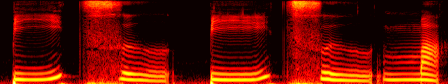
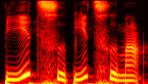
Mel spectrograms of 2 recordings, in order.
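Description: First: Bí cử, bí cử mà with pauses between syllables; slow demonstration. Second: Said in the usual way. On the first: Shown as a demonstration. Teacher repeats a phrase for learners, slowly. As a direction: separate and stretch Bí cử, bí cử mà.

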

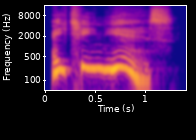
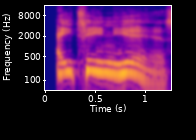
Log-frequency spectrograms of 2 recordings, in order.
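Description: First: High, slow, gloating disbelief; elated, relieved exclamation; triumphant exclamation. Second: Said in the usual way. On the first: A narrator's reading. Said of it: "laughed Dorian Gray with a touch of triumph".

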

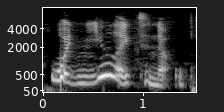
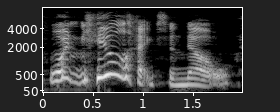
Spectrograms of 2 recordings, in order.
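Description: First: Cheeky, louder, with a leap on YOU; snickering taunt. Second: Slow, higher, loud teasing drawl. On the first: Strange boy dodging Siggy's question, snickering taunt. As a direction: toss it out as a teasing dodge. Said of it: "The boy snickered". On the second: Boy asked his name by Steffi, slow teasing taunt. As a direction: draw it out tauntingly, leaning on YOU. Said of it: "he teased". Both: A narrator's reading.

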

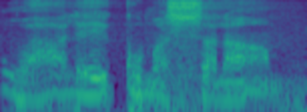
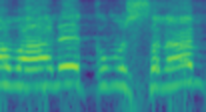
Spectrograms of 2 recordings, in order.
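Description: First: Very soft, low reply so no one hears; hushed reply. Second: Said in the usual way. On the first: Retold or imitated. Companion answering the Prophet's greeting in a near whisper. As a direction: answer under the breath. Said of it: "صحابی نے چپکے سے آ کے کہا". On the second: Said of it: "اتنے آہستہ سے کہا".

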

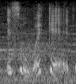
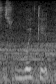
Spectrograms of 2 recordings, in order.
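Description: First: Much higher, playful repeat; playful put-on high voice. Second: Said in the usual way. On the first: Gamer echoing himself at the creepy asylum, playful high voice. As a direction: echo it in a high, silly voice.

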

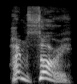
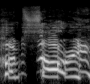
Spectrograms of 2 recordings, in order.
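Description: First: Lower, gentle sorry; concerned apology. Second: Higher, distressed cry of sorry; pained apology. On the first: Hero checking on someone hurt, low gentle apology. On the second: Game hero apologising in distress, pained and high. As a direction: blurt out a pained apology, voice raised. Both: Acted.

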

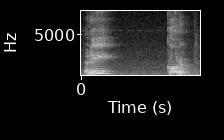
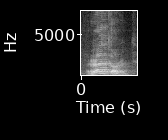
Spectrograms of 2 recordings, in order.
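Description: First: ريكورد drawn out very slowly, ري stressed; stress on first syllable. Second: ريكورد said lower and short, weight on كورد, ري clipped to ر; stress on second syllable. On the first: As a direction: stretch ريكورد, leaning on ري. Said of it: "يبقى أنا دوست على دي". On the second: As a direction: drop the first vowel of ريكورد and hit كورد. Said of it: "لو اتكيت على الحرف التاني". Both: Shown as a demonstration.

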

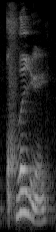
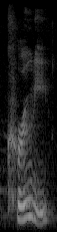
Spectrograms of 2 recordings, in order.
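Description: First: Cruel said as krool, one syllable, by mistake; the word cruel, krool; slip of the tongue. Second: Crudy said as kroo-dee, ending in dee; crudy with a clear dee at the end; right word. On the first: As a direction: cruel slipped out instead of crudy. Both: Shown as a demonstration. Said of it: "No, not cruel".

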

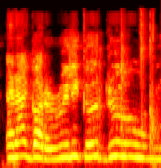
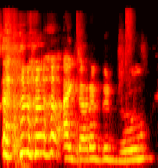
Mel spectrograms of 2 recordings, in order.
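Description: First: Said in the usual way. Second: Laughing through the words. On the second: Real, not acted. Streamer boasting about the hotel upgrade, laughing. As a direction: laugh it out, pleased.

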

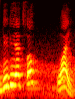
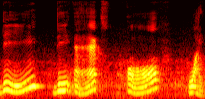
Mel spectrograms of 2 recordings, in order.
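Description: First: "d dx of y" run together quickly; quick pronunciation. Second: "d dx of y" slowly, word by word with pauses; slow careful pronunciation. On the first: Teacher shows students how to say it faster, quick and joined. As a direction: say "d dx of" in one go, then "y". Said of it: "যদি তাড়াতাড়ি বলতে চাও তাহলে এভাবে". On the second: Teacher shows students the correct reading, slow and careful. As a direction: draw out "d dx of y", pausing between the parts. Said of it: "এটাকে উচ্চারণ হবে". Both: Shown as a demonstration.

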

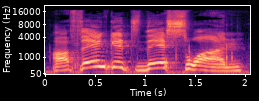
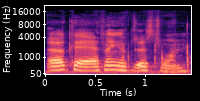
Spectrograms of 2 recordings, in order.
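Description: First: Slow, exaggerated "I think it's this one"; drawn-out. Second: Said in the usual way. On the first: Player choosing which one it is, drawn-out delivery. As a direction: stretch out "this one" with slow, hammy weight.

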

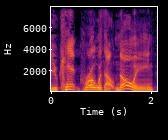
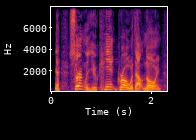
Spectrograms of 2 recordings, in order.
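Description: First: Knowing drawn out and rising; stress on knowing. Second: Certainly leaned on, falling; stress on certainly. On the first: Preacher stressing knowing, slow and rising. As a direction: lean into knowing, slowly. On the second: Preacher restating it, certainly leaned on. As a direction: punch certainly. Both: Shown as a demonstration.

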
